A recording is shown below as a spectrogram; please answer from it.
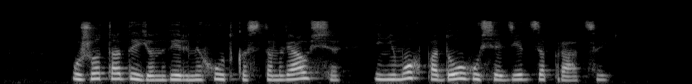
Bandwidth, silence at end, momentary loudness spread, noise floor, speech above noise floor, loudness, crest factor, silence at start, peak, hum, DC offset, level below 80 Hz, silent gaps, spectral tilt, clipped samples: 8.2 kHz; 0.85 s; 13 LU; -78 dBFS; 55 dB; -23 LUFS; 18 dB; 0.75 s; -6 dBFS; none; under 0.1%; -64 dBFS; none; -5.5 dB/octave; under 0.1%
